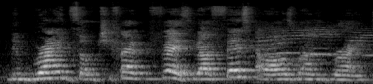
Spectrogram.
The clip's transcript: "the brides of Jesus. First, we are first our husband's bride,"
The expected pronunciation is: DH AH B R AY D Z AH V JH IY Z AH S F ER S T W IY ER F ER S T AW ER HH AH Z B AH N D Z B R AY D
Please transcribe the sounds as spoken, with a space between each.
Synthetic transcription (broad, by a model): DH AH B R AY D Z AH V CH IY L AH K F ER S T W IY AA F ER S T AW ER HH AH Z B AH N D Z B R AY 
